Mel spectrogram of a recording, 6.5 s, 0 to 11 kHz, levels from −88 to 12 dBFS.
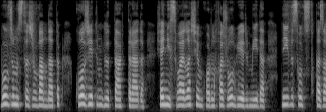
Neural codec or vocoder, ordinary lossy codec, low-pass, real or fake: autoencoder, 22.05 kHz, a latent of 192 numbers a frame, VITS, trained on one speaker; none; none; fake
